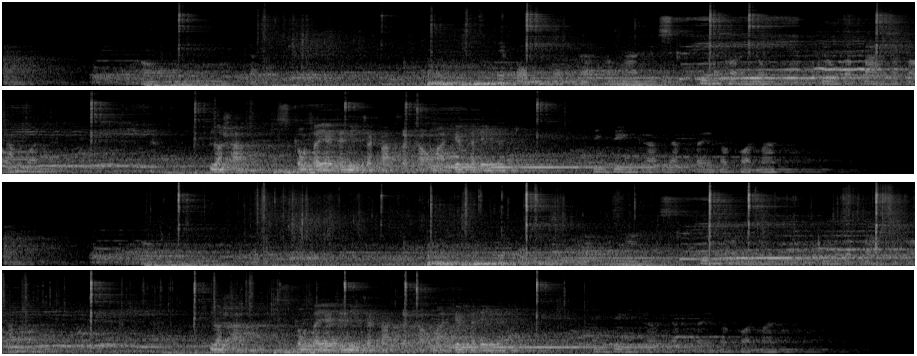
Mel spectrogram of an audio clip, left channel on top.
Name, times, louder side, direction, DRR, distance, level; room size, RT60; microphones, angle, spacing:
sound 1, 0.9-16.1, equal, 90° right, 2.6 m, -40 dB
voice 1, 1.3-2.6 4.9-7.7 8.2-9.8 10.6-10.7 15.0-16.9, left 3 dB, 85° left, 8 dB, 0.6 m, -42 dB
Scissors, 1.4-15.1, right 6 dB, 35° right, 0.7 m, -41 dB
sound 2, 6.6-11.2 11.5-11.6 11.9-14.5, left 2 dB, 55° left, 1.2 m, -38 dB
voice 2, 11.2-11.6 12.1-14.3, left 1 dB, 20° left, 0 dB, 1.3 m, -32 dB
14.0 x 7.5 x 8.0 m, 2.4 s
head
